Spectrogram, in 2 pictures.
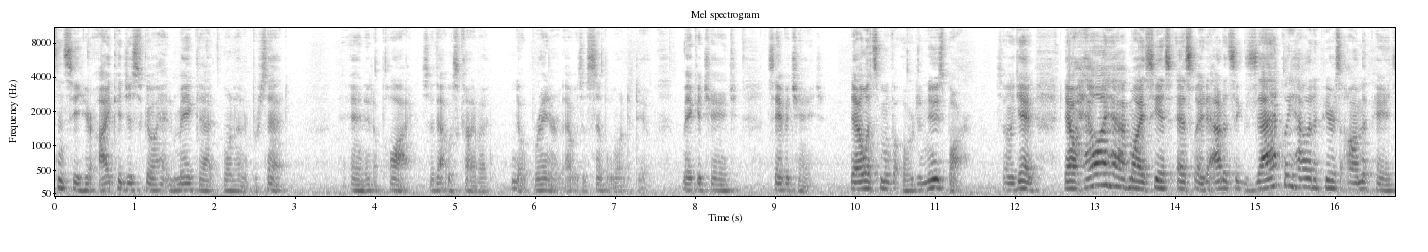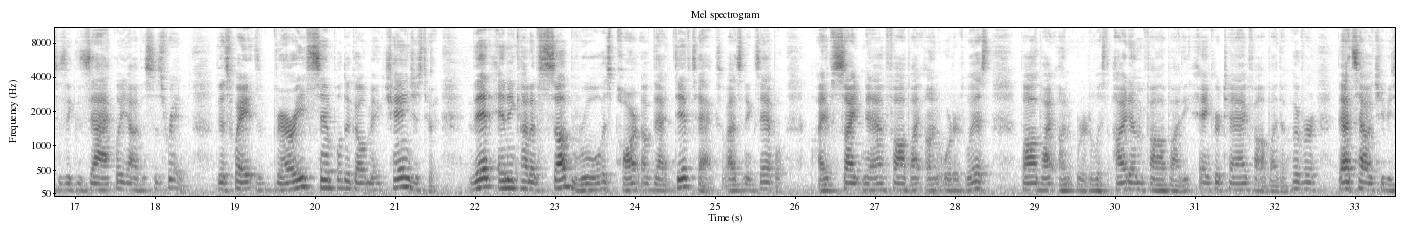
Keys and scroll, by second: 0.0-1.7 typing, 8.3 super+s.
